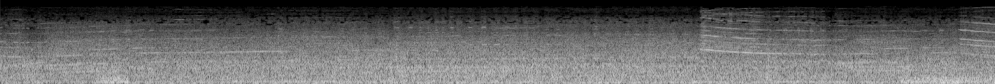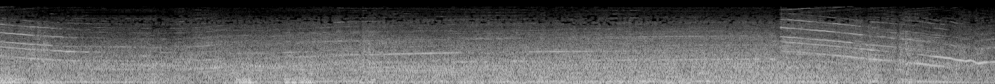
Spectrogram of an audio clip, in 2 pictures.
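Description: A race car engine roars loudly, rising in pitch as it speeds up and falling sharply at each gear change and braking.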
